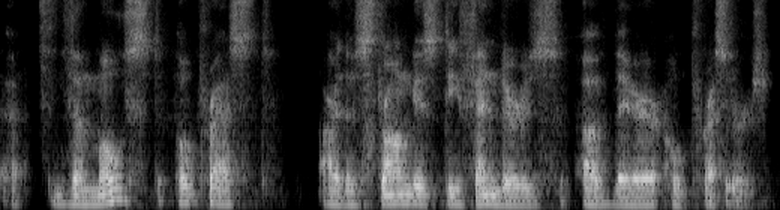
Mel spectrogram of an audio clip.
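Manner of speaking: slow, weighty delivery of the phrase; slow emphatic maxim. Shown as a demonstration. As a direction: lay each word down slowly like a maxim. Repeating his key phrase.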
